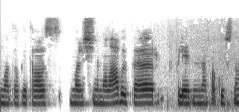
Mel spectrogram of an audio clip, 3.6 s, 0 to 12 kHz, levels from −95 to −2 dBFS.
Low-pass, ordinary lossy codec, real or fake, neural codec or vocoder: 7.2 kHz; MP3, 32 kbps; real; none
